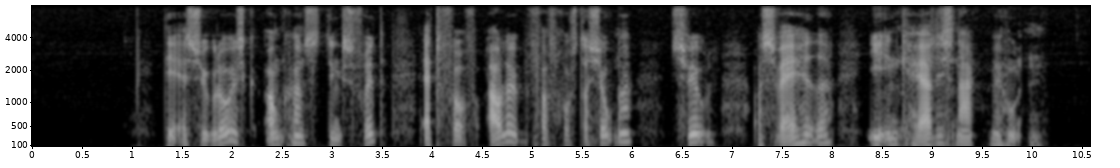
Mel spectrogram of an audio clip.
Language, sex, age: Danish, male, 31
